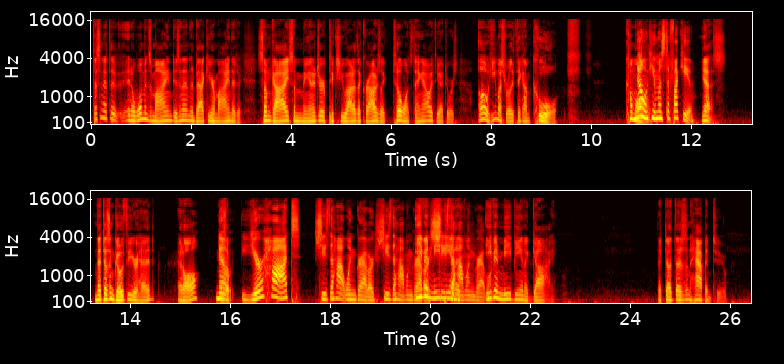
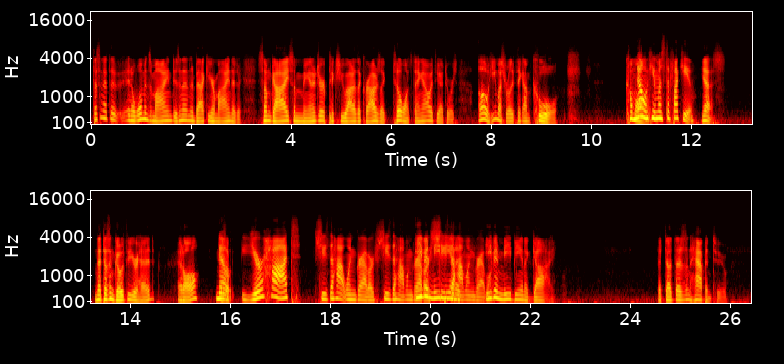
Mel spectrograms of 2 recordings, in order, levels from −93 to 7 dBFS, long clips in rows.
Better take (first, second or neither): first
